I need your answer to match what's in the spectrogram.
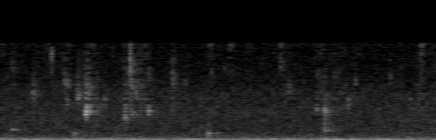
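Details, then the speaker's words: Toilet tank that keeps leaking down, with the flapper already replaced: quiet, irregular drips and a faint trickle in a small room. Owner suspects the seal under the tank or a too-small flap; cause unconfirmed. "I replaced it the flap on it and it still has the leaking sound so I don't know the seal underneath the to hear it me it might have to replace it"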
